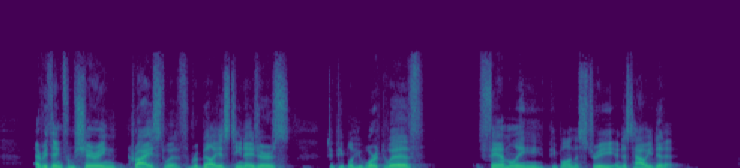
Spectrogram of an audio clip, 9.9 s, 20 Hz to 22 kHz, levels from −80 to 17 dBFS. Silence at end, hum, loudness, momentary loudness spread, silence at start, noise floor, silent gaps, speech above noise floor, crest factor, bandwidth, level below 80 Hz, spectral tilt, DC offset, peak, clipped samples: 0.9 s; none; -23 LUFS; 10 LU; 0.45 s; under -90 dBFS; 4.30-4.36 s, 5.91-6.29 s; over 68 dB; 18 dB; 15.5 kHz; -50 dBFS; -6 dB/octave; under 0.1%; -4 dBFS; under 0.1%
